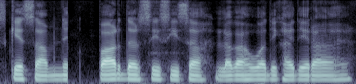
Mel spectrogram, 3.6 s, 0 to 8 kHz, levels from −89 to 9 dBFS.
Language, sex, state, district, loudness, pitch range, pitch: Hindi, male, Jharkhand, Ranchi, -16 LUFS, 110-115 Hz, 115 Hz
